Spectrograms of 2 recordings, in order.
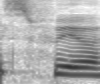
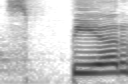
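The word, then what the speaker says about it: sphere: Same ऐसे ही स्फेयर है, स्फेयर, ये जो पी एच है ना, स्पेयर करके प्रोनाउंस ना करें, पी एच को फॉर प्रोनाउंस किया जाएगा, पी एच को फॉर, स्फेयर, स्फेयर मतलब कि गोला, स्फेयर।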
